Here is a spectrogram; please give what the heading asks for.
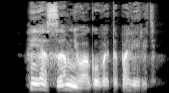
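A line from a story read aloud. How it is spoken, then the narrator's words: Wry snort. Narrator (Russian): хмыкнул Тёма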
